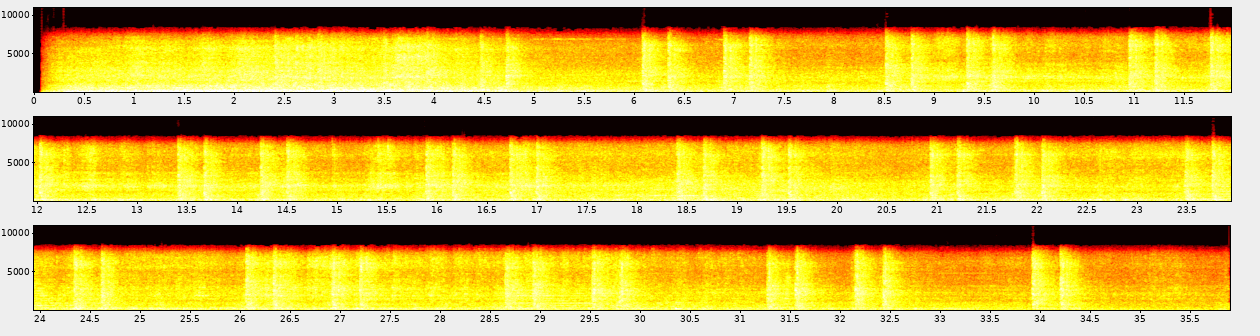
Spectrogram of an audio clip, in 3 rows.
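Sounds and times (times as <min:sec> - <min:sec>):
steady train rumble: 0:00.1 - 0:35.9
train wheels clicking over rail joints: 0:02.3 - 0:05.0, 0:06.0 - 0:07.5, 0:08.4 - 0:17.4, 0:18.4 - 0:19.9, 0:20.9 - 0:30.5, 0:31.2 - 0:32.9, 0:33.9 - 0:34.6.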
